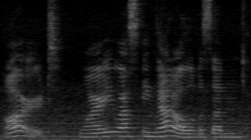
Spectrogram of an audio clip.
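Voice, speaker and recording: A woman's voice: on the high side, steady tone, brisk, a bit bright, slight background noise. A woman streaming a game and reading its dialogue aloud. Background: game music.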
